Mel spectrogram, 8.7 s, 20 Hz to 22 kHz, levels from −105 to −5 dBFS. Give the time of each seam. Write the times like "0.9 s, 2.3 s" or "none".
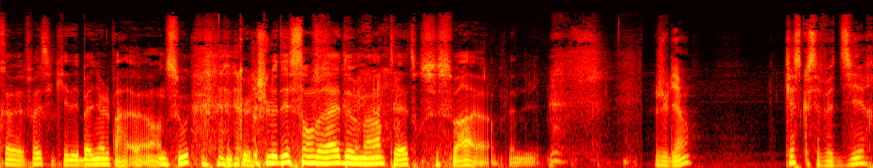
2.5 s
